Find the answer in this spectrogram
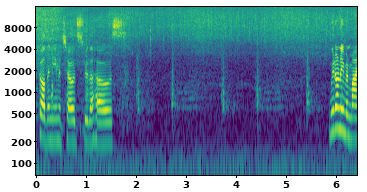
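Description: A woman's voice briefly at the start, then near silence with a few faint ticks.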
